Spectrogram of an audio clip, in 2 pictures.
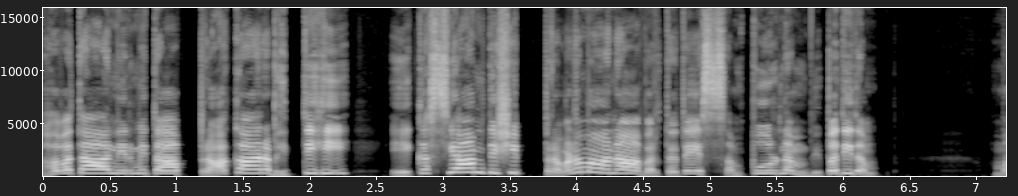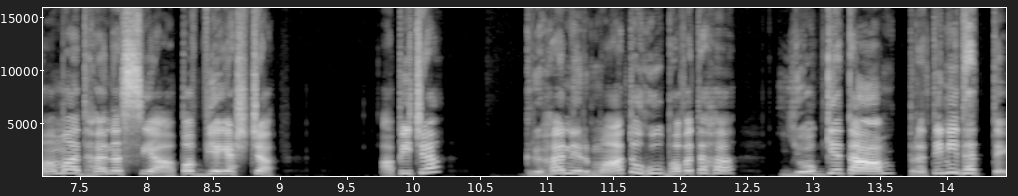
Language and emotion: Sanskrit, angry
